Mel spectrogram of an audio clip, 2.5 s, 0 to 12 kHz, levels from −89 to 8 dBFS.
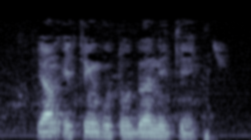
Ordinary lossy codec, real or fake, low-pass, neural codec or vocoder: MP3, 32 kbps; real; 7.2 kHz; none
